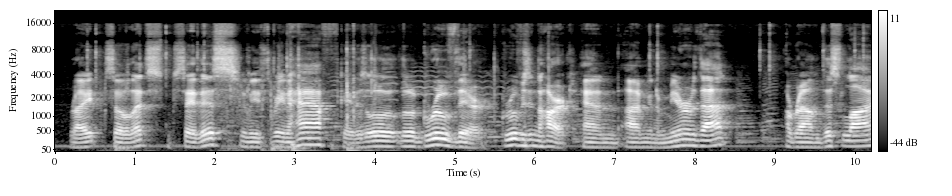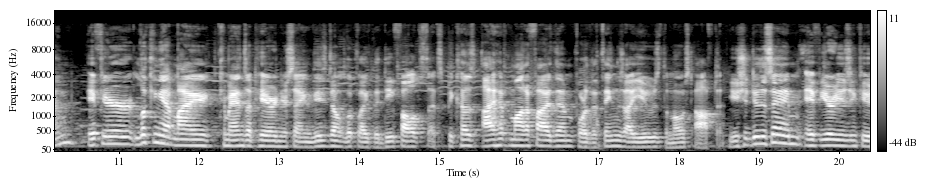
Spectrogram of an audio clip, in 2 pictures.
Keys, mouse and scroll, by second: 0.7 d, 2.5 3, 2.8 5, 3.6 Escape.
